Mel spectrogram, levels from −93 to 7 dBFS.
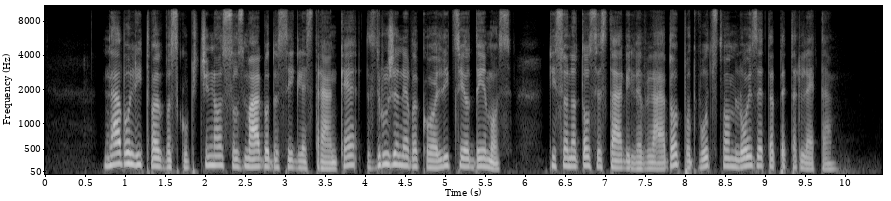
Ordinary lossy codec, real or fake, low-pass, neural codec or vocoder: none; fake; 9.9 kHz; codec, 32 kHz, 1.9 kbps, SNAC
